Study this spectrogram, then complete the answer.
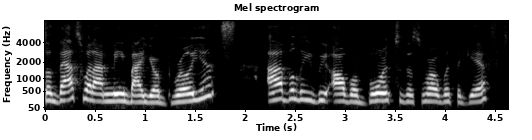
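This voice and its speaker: In an American accent, a woman with a medium-pitched voice speaks in an animated tone, the sound dry and close with no echo. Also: ordinary pitch variation. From Los Angeles, California (Inglewood). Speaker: business coach. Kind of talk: interview. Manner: fast.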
